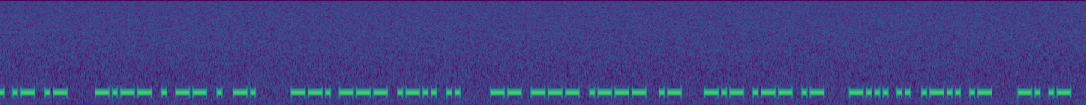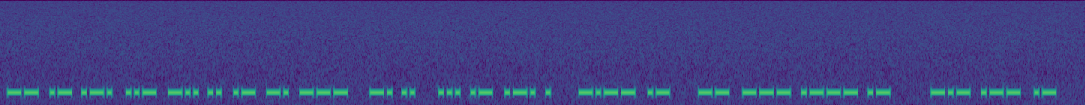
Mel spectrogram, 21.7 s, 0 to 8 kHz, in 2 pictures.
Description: Morse code, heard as a keyed tone, hand-sent with a paddle, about 29 wpm, 370 Hz. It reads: … YEMEN GOLI MOJA KWA BILA NA MARUDIANO NI SARE YA MOJA KWA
